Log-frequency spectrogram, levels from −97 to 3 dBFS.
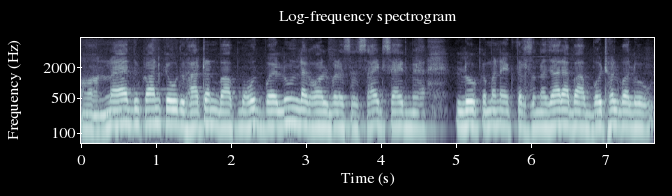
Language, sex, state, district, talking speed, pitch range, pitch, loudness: Bhojpuri, male, Bihar, Muzaffarpur, 190 wpm, 130-145 Hz, 135 Hz, -16 LUFS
